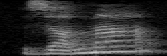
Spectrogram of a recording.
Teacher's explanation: In dem Wort Sommer schreibt man ein R, aber man spricht es nicht. · Term: vokalisierte R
